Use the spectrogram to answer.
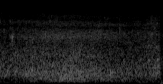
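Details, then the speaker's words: Boulder Beach crashing ocean waves, one of four hearing aid ocean-wave tinnitus therapy signals designed to mimic the sea. "इन प्रकृति संकेतों में boulder बीच, (लहरें दुर्घटनाग्रस्त) चट्टानी समुद्र तट, कंकड़ समुद्र तट, और स्वर्ग समुद्र तट शामिल हैं।"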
